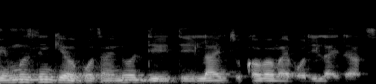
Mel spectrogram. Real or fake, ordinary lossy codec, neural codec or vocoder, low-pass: real; none; none; 5.4 kHz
